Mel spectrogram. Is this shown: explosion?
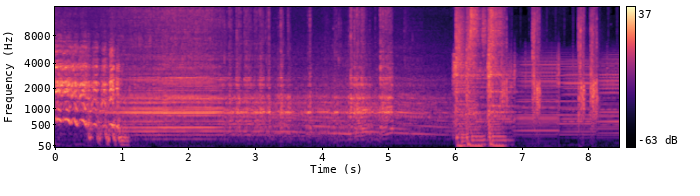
no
